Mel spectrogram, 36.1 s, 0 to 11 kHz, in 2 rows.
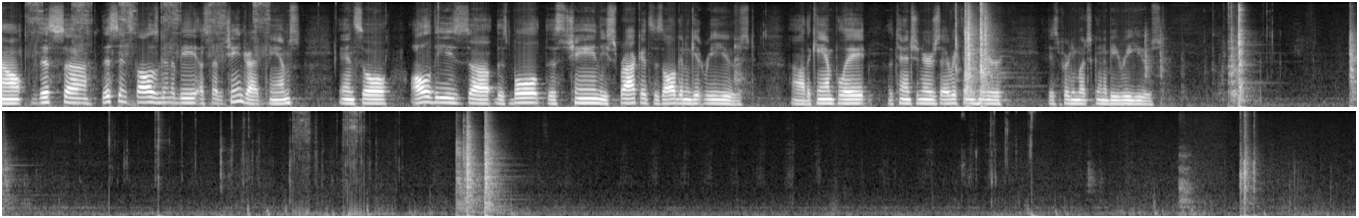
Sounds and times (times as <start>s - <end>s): Speech: 0.0s - 13.4s, 14.0s - 15.6s.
